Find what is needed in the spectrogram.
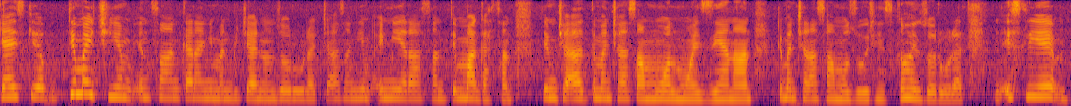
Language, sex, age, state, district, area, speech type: Kashmiri, female, 30-45, Jammu and Kashmir, Ganderbal, rural, spontaneous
